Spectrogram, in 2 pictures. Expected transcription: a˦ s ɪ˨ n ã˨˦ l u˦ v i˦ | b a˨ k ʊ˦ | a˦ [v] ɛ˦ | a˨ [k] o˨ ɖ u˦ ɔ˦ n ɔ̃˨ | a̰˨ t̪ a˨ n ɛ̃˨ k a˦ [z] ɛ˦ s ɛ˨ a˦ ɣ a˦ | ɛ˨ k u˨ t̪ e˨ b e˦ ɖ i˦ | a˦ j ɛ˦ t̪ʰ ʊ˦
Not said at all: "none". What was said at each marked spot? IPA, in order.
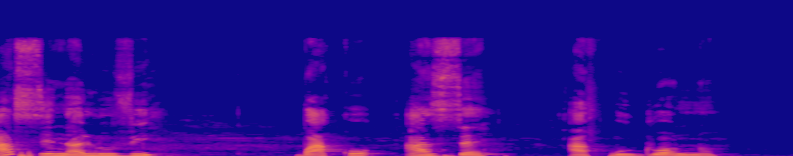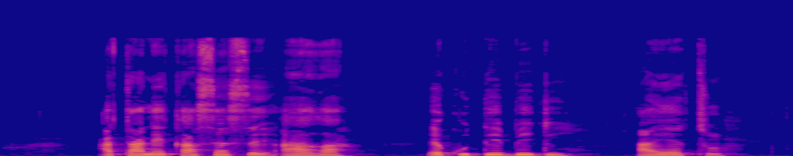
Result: z, k͡p, s

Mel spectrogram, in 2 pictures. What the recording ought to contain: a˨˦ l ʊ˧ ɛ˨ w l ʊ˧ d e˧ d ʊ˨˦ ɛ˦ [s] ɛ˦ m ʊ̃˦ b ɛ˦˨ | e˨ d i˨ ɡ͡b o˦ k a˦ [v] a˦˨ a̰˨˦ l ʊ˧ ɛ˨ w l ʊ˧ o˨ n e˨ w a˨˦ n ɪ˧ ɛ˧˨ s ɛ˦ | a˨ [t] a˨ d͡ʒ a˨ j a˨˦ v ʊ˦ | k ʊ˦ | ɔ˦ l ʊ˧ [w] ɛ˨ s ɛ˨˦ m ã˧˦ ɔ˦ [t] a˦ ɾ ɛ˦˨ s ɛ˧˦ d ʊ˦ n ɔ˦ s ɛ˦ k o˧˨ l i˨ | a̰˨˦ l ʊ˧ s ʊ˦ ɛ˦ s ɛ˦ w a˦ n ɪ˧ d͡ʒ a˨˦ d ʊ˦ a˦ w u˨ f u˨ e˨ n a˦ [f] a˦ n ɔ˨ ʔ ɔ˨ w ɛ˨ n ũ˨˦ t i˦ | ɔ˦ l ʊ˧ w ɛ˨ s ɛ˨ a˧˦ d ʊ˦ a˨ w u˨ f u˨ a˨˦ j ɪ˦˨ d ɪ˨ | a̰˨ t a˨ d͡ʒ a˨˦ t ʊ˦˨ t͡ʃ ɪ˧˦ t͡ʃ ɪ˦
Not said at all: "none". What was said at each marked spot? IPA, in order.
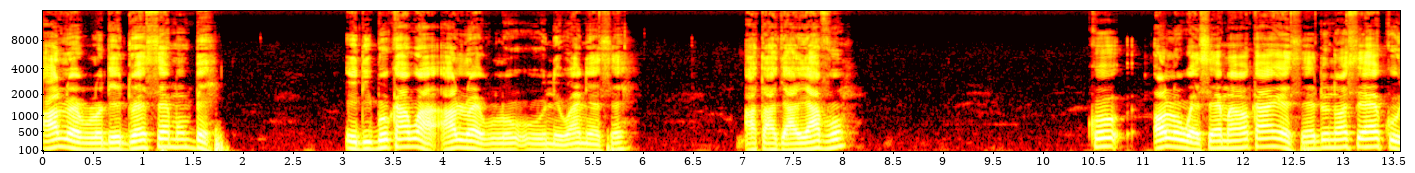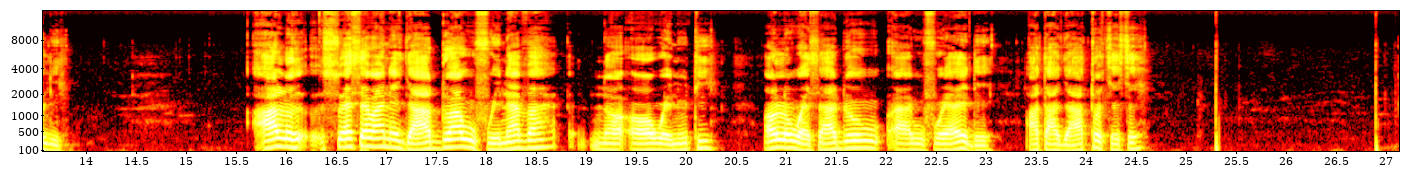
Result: s, w, t, w, k, v

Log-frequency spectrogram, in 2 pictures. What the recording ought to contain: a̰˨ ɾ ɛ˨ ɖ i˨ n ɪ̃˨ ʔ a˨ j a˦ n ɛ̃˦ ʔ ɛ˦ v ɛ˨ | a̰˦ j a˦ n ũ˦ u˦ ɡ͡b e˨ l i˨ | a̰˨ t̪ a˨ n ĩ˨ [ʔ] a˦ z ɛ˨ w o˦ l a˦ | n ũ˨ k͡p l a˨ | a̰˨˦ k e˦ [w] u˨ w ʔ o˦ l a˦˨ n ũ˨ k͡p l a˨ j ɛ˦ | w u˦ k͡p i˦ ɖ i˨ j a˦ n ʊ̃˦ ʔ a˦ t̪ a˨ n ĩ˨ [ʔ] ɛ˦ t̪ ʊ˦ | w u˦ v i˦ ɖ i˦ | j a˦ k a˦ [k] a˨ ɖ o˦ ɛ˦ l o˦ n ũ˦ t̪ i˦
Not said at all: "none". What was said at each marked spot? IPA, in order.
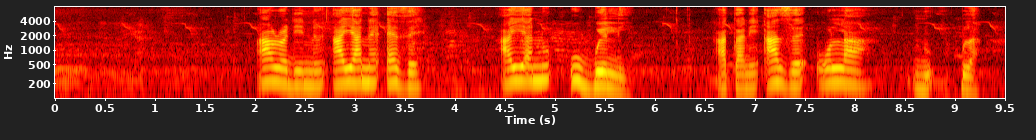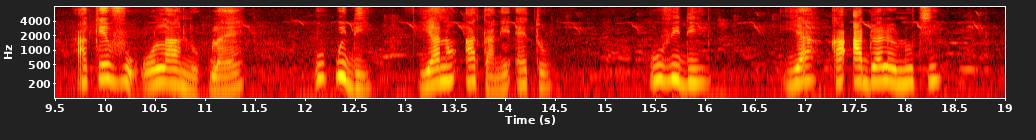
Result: ʔ, v, ʔ, ʔ

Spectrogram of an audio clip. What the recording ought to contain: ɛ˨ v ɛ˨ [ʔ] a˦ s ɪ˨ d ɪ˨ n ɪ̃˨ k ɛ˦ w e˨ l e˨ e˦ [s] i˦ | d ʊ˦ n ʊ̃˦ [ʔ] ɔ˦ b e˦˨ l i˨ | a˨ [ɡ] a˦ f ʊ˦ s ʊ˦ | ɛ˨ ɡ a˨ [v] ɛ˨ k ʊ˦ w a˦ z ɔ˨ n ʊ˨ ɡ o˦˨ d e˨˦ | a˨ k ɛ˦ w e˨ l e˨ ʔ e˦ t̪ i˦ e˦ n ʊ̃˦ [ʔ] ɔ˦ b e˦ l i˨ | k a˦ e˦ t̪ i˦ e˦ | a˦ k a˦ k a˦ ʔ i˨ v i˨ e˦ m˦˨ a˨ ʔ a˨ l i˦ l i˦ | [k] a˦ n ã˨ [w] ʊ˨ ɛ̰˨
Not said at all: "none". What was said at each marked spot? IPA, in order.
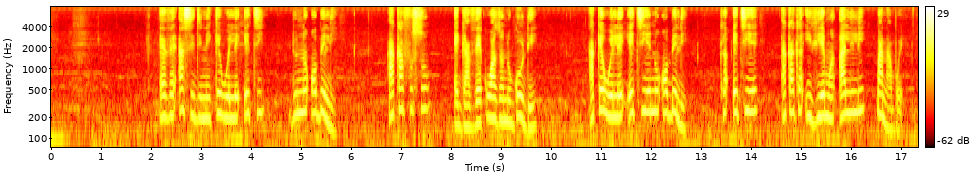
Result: ʔ, t, ʔ, k, v, ʔ, k͡p, b

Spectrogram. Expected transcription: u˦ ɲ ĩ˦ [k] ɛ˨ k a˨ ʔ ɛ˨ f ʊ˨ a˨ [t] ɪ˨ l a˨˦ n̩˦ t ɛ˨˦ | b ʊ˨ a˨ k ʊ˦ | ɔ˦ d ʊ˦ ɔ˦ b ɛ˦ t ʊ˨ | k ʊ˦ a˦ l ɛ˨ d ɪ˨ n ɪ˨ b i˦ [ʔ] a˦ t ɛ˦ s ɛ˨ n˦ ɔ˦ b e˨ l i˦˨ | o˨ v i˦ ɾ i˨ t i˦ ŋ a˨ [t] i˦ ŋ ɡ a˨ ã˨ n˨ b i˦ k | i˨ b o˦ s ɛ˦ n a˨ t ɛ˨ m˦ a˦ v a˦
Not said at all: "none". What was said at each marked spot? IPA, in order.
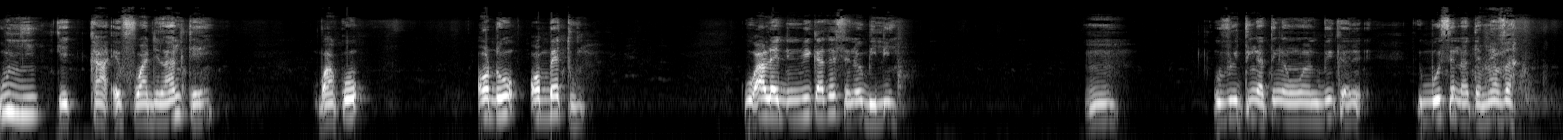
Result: k, d, k, t

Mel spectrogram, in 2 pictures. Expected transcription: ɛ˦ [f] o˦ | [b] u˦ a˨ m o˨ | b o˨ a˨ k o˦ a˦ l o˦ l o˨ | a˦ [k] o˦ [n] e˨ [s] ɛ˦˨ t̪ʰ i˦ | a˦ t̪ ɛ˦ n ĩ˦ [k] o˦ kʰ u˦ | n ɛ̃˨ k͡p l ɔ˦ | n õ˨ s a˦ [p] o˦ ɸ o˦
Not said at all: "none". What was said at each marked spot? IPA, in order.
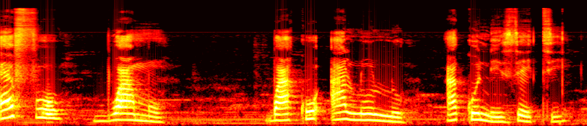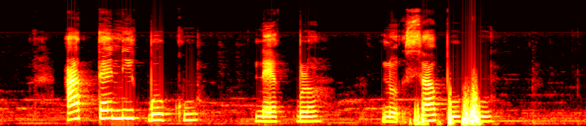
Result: f, b, k, n, z, k͡p, p

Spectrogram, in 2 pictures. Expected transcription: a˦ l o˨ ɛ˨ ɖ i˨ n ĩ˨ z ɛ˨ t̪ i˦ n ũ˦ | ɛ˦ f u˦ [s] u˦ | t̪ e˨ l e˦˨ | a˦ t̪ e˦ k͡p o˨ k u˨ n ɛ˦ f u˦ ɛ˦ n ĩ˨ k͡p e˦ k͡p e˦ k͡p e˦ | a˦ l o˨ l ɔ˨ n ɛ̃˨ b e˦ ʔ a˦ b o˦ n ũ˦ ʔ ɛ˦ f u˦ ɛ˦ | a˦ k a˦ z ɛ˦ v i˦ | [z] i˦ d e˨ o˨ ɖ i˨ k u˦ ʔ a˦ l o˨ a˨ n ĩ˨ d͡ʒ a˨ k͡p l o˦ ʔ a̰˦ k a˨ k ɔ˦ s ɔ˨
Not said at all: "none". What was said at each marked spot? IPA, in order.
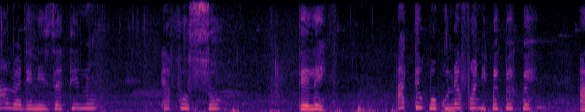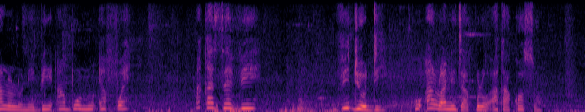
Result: s, v

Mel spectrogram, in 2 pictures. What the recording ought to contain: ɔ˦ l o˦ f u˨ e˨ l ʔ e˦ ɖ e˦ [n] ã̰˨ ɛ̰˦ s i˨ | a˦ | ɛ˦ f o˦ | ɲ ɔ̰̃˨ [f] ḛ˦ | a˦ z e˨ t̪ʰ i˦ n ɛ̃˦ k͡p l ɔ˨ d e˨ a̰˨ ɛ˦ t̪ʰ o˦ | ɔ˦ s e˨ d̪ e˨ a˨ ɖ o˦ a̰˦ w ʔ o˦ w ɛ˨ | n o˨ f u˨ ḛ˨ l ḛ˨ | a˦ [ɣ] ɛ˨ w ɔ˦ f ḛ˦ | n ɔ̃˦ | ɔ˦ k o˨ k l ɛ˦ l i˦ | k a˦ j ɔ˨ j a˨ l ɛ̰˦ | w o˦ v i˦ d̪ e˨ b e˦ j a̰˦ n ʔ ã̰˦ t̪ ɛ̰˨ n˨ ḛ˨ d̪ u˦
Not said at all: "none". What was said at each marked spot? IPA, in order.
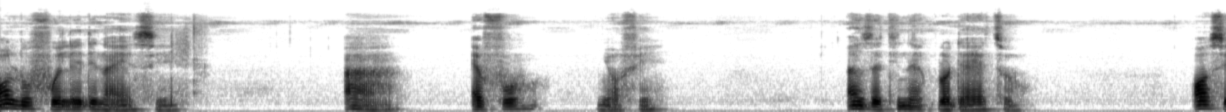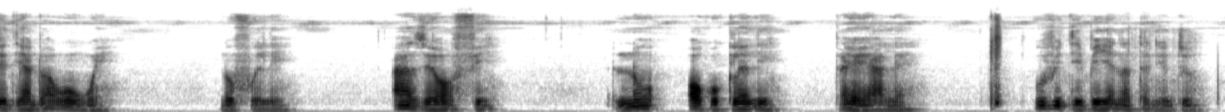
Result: n, f, z

